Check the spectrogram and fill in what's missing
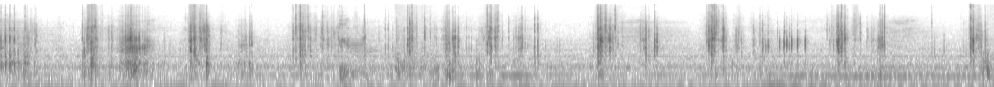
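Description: Fingers and thumbs grip and squeeze the edges and flap of a flat cardboard colored pencil box, seen from the back. Irregular bursts of dry crinkling, crunching and squeaky creaks come through, each fading quickly into a quiet background.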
